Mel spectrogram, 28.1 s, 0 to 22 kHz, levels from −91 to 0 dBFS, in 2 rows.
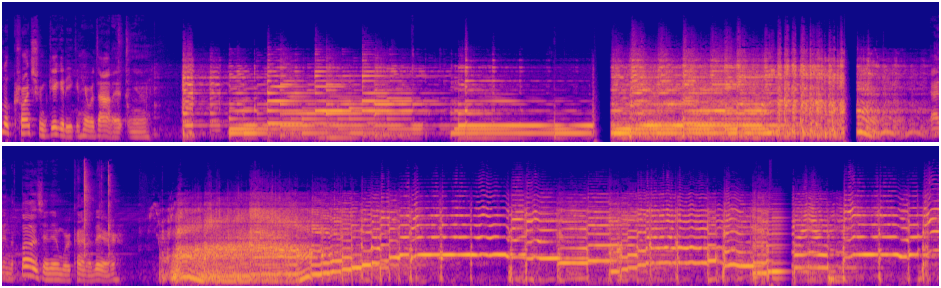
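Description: At 8.87 s, about 0.26 s of audio goes missing, likely from a long network dropout. The last sound is stretched into a fading buzz or hiss, then about 0.12 s of silence. A similar gap at 12.63 s loses about 0.2 s, with about 0.07 s of silence before the audio resumes.

Near 25.36 s, 25.41 s and 25.56 s, short concealed packet losses drop 20 to 40 ms each. The receiver patches each hole by extending the preceding sound, which gives brief smears and wobbles.

At 25.64 s another likely long dropout removes about 0.26 s. This time the fill covers the whole gap, so a fading buzz or hiss replaces the missing audio with no silence.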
